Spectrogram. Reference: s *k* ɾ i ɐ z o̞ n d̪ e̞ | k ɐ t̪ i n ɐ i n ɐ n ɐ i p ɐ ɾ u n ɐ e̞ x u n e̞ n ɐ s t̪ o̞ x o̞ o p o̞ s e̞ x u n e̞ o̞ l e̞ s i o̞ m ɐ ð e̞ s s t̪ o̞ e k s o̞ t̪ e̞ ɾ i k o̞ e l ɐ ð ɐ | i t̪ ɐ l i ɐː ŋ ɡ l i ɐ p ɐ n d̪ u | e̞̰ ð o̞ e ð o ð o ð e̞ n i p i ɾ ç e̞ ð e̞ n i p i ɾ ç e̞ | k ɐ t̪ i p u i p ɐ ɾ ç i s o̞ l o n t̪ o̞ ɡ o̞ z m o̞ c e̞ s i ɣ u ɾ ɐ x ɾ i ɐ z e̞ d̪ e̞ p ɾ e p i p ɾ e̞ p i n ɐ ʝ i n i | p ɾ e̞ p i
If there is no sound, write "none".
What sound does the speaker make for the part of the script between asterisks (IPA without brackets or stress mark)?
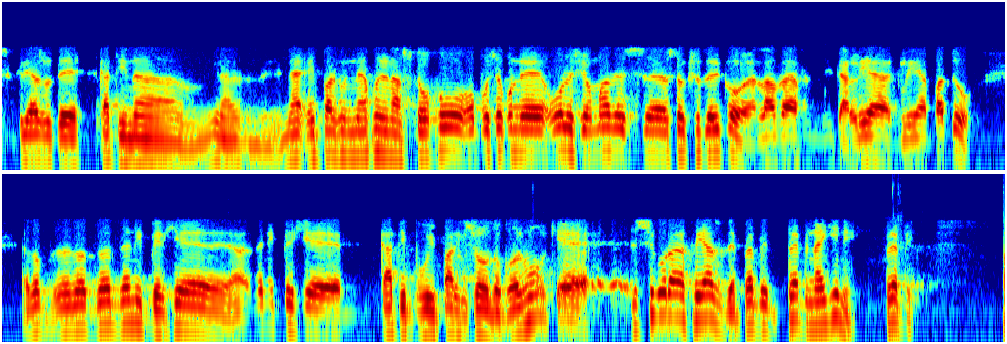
x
